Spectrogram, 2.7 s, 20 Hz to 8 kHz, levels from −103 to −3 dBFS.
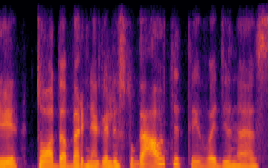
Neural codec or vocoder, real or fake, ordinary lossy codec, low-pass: codec, 24 kHz, 3 kbps, HILCodec; fake; Opus, 24 kbps; 7.2 kHz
